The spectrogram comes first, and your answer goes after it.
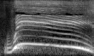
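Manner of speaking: squealed high, joyful whee; a delighted squeal up high; gleeful whee. Acted. Letter climbs tree joyfully.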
